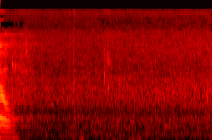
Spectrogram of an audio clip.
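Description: A woman's voice trails off at the very start, then a faint steady hiss of hall room tone with no distinct events.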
